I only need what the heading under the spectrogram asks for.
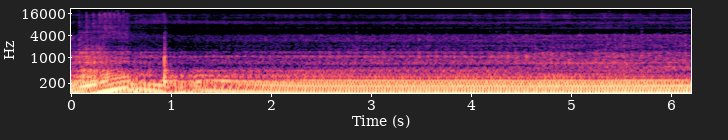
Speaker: so that is a running 87 Fiero GT with custom exhaust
